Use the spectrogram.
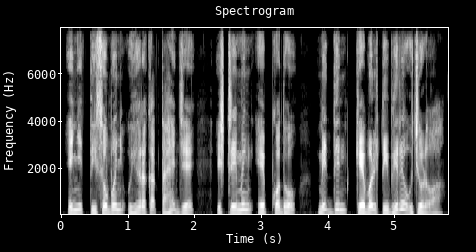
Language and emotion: Santali, surprised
